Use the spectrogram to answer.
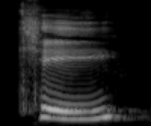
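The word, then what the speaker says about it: quay: to say these French words with their different pronunciation so let's take a look at this word this word is key and this is a place where boats come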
